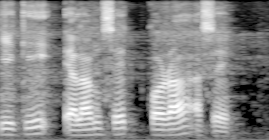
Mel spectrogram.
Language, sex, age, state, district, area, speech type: Assamese, male, 30-45, Assam, Nagaon, rural, read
